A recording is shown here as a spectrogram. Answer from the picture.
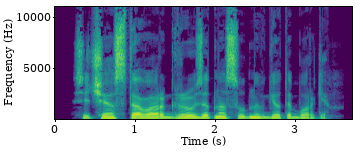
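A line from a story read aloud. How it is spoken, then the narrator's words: Quiet. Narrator (Russian): тихо сказал Аксель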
